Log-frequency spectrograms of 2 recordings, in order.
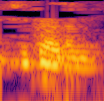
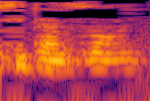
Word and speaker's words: Citazon: And Citazon is pronounced that way, not Citazon, it's pronounced like Amazon, and it's doing, it's attempting to do exactly what Amazon does.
